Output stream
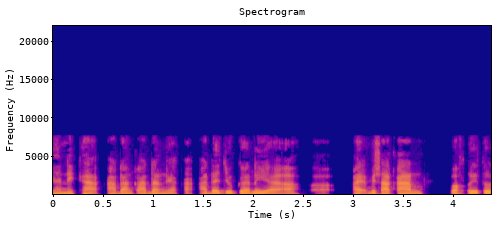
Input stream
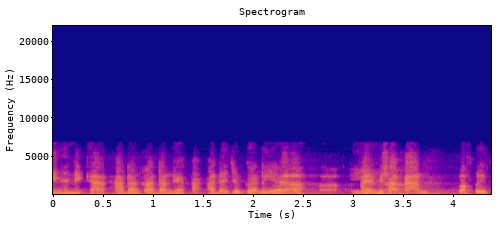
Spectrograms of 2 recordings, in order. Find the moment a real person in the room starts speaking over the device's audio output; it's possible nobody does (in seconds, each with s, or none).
3.0 s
